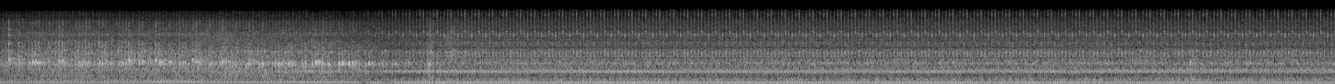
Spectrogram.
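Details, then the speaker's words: 2014 Chevy Cruze 1.4L turbo, first start after engine replacement: steady, even, smooth idle with a light squeaky belt chirp expected to fade as it warms; no knocking, healthy. "It sounds like an engine with 1,600 miles on it, Yeah, except for the squeaky belt."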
